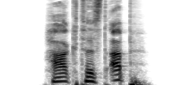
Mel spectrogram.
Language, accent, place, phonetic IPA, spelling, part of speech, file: German, Germany, Berlin, [ˌhaːktəst ˈap], haktest ab, verb, De-haktest ab.ogg
- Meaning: inflection of abhaken: 1. second-person singular preterite 2. second-person singular subjunctive II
